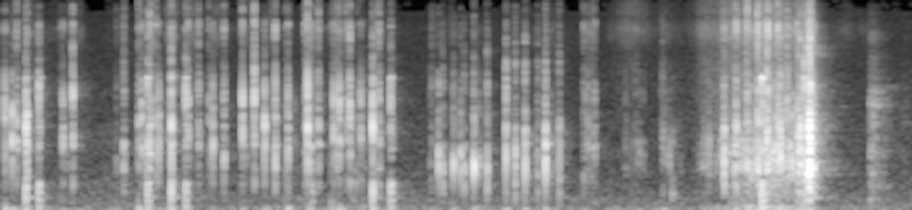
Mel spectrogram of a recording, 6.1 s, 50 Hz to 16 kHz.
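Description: Fast typing with gloved fingertips of both hands on a Varmilo Muse65, a 65% mechanical keyboard with a blue aluminum case, plastic keycaps and magnetic switches. Bursts of short, crisp, bright clicks with almost no low end tumble out in uneven runs, and a denser, louder cluster of clatter builds near the end before stopping.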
